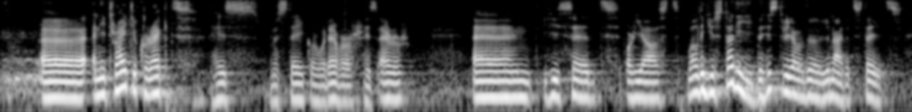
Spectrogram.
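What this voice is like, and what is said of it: European non-native English accent. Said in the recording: “You probably hear my accent, and from the, it's not Irish ... I'm not American, that I'm European”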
